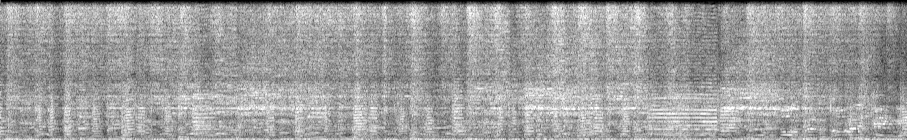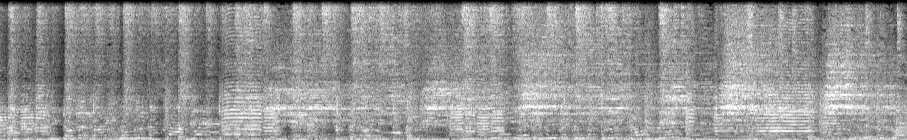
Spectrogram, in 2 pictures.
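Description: Ska band playing live at full volume: trumpet, electric guitar, bass and drums, with vocals.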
